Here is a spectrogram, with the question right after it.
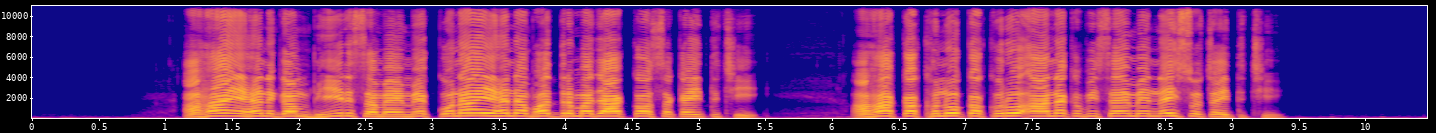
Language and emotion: Maithili, disgusted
